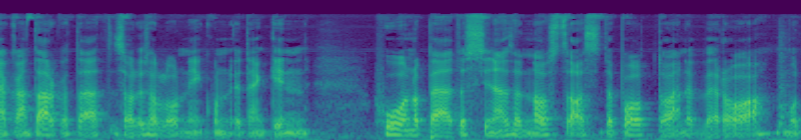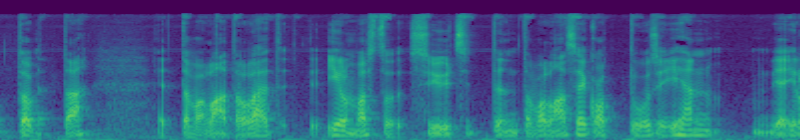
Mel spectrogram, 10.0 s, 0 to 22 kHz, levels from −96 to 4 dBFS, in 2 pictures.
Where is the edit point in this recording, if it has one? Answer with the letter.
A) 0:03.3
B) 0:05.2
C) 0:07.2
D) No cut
B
